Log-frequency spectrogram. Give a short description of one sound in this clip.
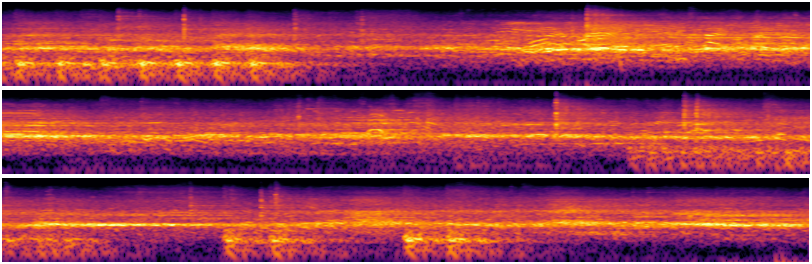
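A crowd in a large arena cheers and chants throughout.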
